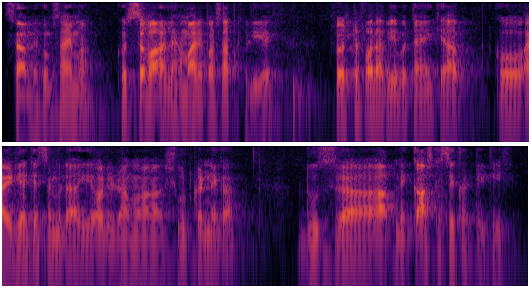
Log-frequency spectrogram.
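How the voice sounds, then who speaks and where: A man's voice: medium pitch, fairly even intonation, moderate pace. A man putting prepared interview questions, switching between his language and English. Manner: mixes Urdu with English phrases.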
